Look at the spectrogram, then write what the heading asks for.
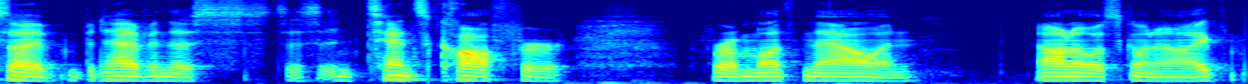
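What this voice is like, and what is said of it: Unwell, affected speaking voice. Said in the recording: “excuse my voice”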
